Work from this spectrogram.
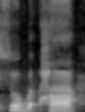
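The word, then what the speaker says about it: ضبحا: kalimat atau akhir ayat sehingga cara membacanya bukan subhan tetapi subha dipanjangkan selama 2 harokat.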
